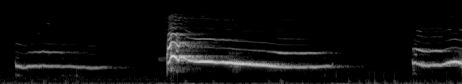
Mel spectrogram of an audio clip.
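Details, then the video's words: Dogs howling in sustained, even-pitched wails. A louder, higher howl breaks in and slowly glides downward for about two seconds before a further rising wail starts. "Dogs Howling Sound Effect"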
